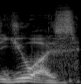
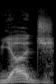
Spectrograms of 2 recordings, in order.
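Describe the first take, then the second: First: The name ends with a 'z' sound. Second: The name ends with a 'j' sound. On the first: The speaker calls it right. "But it's Yuaz" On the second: The speaker calls it wrong. "pronounced it wrong"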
